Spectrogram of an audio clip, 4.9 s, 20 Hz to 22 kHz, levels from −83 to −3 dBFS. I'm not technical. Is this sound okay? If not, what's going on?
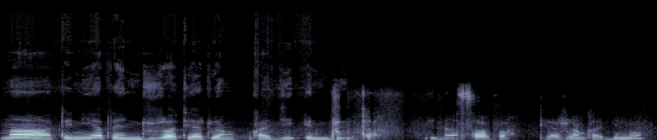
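No. From 1.71 to 1.88 s there is a call audio freeze: the sound stretches into a fading buzz, likely from delayed network data, then resumes without losing anything.

At 1.92 and 2.01 s, short concealed packet loss: tiny pieces of audio went missing, and the gaps were patched over, leaving brief smears.

From 2.45 s to the end, a call bitrate drop makes the speech rougher and muffled, with its crisp top end cut away.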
